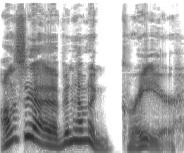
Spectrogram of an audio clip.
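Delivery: surprised tone. Podcast host answering how his year has been, sounding surprised. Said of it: "you sound so shocked by that".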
